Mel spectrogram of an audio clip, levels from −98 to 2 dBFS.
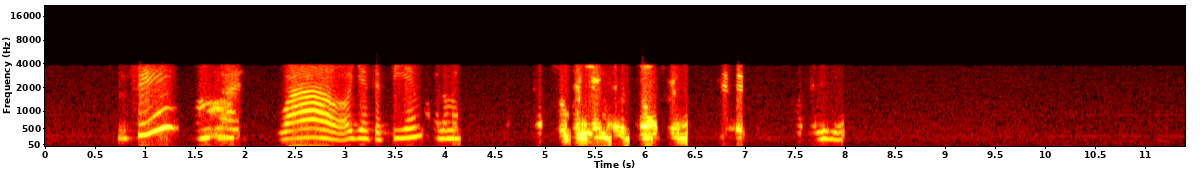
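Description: Throughout, the audio is coded with G.726 ADPCM at 24 kbit/s. Only three bits per sample describe the error of an adaptive prediction. The result is a harsh, rasping hiss that swells and fades with the speech, and nothing above 4 kHz comes through.

From 1.17 to 1.26 s, the other side's voice leaks through faintly, far below the talker. The likely cause is loudspeaker sound that the echo canceller left in the microphone signal.

Next comes speech suppressed in double talk. The canceller, likely unable to separate its own talker from the echo while both spoke, pulled the level down. The talker drops sharply from 1.34 to 2.08 s and again from 2.30 to 2.44 s. The longest stretch runs from 3.77 to 8.07 s, with roughly 3 s of cuts that go about 40 dB deep at worst.

Inside that stretch, the leak returns. At 4.92 to 4.98 s the second voice is near the talker's level, and from 5.14 to 6.46 s it is louder than the talker.

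Brief suppression dips follow at 8.23 to 8.33 s and 9.41 to 9.51 s.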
